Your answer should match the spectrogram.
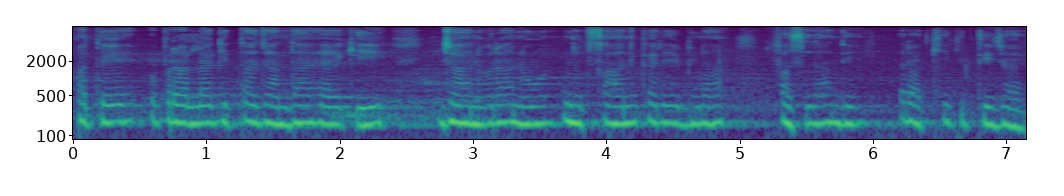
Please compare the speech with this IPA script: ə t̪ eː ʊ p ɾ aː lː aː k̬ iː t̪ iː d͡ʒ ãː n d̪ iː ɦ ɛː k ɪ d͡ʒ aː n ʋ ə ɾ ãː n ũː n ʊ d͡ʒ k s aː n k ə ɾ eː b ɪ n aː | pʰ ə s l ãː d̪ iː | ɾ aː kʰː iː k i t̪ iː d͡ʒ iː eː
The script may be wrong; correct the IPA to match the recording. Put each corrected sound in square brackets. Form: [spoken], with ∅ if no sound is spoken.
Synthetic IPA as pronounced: ə t̪ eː ʊ p ɾ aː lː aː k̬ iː t̪ [aː] d͡ʒ ãː n d̪ [aː] ɦ ɛː k ɪ d͡ʒ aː n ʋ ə ɾ ãː n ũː n ʊ [∅] k s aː n k ə ɾ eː b ɪ n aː | pʰ ə s l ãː d̪ iː | ɾ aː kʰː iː k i t̪ iː d͡ʒ [aː] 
